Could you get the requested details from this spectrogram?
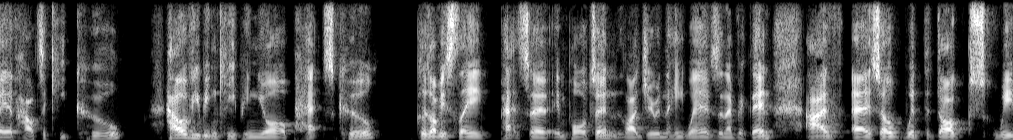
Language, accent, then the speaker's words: English; United Kingdom; we are British people. We're British people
